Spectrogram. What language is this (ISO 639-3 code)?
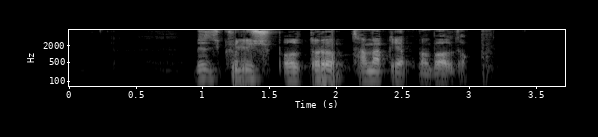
uig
